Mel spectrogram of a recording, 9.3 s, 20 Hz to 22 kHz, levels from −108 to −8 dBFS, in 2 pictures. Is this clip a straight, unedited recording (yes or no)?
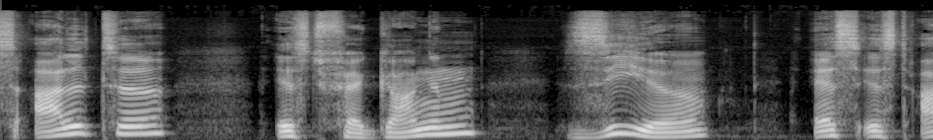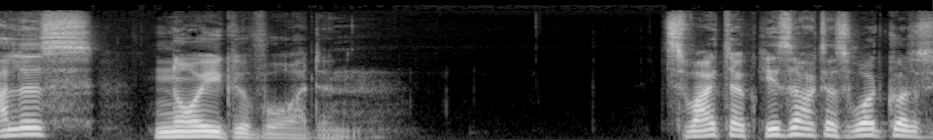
no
